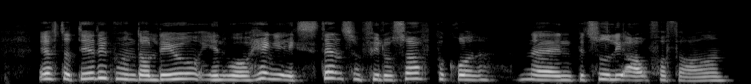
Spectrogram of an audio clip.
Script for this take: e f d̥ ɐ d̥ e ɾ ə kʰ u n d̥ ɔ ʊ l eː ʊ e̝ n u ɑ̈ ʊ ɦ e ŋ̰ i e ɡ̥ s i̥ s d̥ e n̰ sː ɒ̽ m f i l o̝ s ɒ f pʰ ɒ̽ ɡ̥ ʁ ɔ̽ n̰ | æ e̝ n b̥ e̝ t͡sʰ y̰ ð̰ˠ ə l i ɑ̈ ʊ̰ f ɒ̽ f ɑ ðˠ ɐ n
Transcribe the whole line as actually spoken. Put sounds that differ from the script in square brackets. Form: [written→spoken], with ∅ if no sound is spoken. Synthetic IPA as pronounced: e f d̥ ɐ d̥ e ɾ ə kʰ u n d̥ [ɔ→ɒ] ʊ l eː ʊ e̝ n u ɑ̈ ʊ ɦ e ŋ̰ i e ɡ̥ s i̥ s d̥ e n̰ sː ɒ̽ m f i l o̝ s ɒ f pʰ ɒ̽ ɡ̥ ʁ ɔ̽ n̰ | æ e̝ n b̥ e̝ t͡sʰ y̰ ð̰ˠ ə l i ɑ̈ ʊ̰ f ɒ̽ f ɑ ðˠ ɐ n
